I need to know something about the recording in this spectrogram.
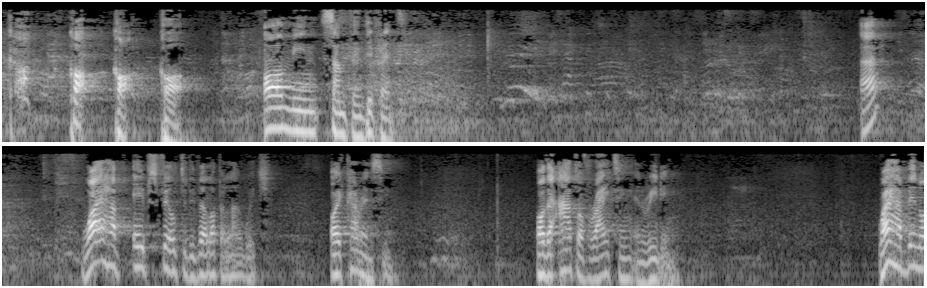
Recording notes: Preached at the First Love Church, Valley View University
